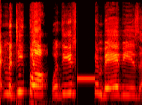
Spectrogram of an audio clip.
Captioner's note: beep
